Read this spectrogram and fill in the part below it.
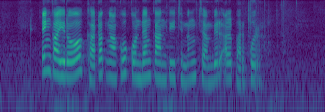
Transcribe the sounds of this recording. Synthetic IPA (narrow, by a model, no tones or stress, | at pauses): ʔɪŋkaiɾoɡ̥a̤ʈ̪at̪̚ŋakukoɳɖaŋkant̪id̥ʒ̥ə̤nəŋd̥ʒ̥a̤mbɪra̰lb̥a̤rkʊr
